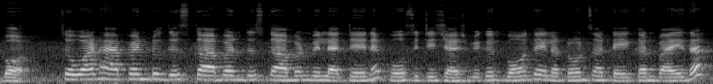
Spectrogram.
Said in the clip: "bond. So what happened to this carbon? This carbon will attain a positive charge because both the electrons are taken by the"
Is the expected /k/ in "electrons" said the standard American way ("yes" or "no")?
no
